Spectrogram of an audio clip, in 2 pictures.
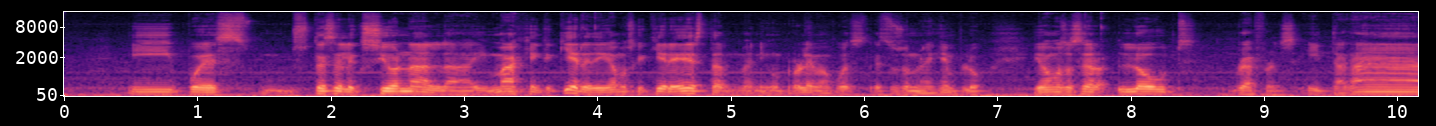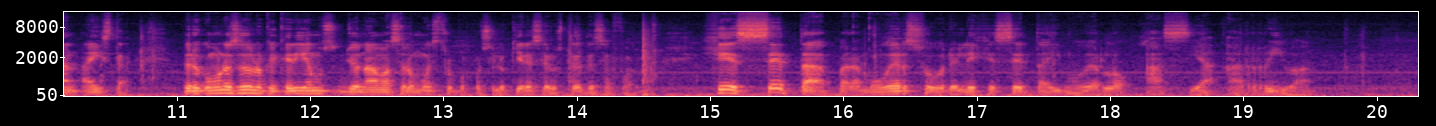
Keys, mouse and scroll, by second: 2.7-3.9 scroll up 1, 3.9 click, 7.7 click, 8.8-10.3 scroll down 1, 10.7 x, 11.7 click, 12.6 click, 14.0 g, 14.5 z, 16.1 shift+click, 16.5-18.0 shift+middle drag, 18.2 scroll down 2, 18.9-20.0 shift+middle drag, 20.2 shift+middle click.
